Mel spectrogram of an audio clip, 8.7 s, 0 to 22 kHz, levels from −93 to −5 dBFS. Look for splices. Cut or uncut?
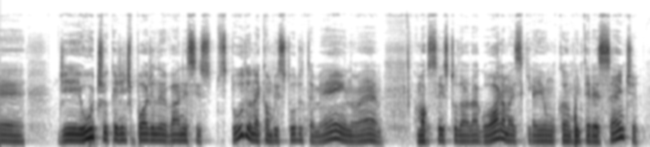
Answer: cut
